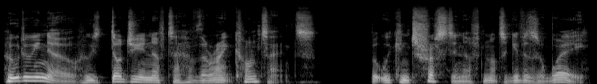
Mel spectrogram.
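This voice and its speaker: A man's voice: low voice, very animated, moderate pace, a bit bright, exaggerated voice. A man voicing a decisive, earnest male wizard hero with a direct, urgent manner in a storybook.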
